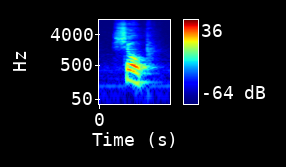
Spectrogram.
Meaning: soap opera
- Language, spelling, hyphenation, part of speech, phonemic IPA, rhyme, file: Dutch, soap, soap, noun, /soːp/, -oːp, Nl-soap.ogg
